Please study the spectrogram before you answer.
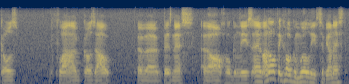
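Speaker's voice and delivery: normal talking voice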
